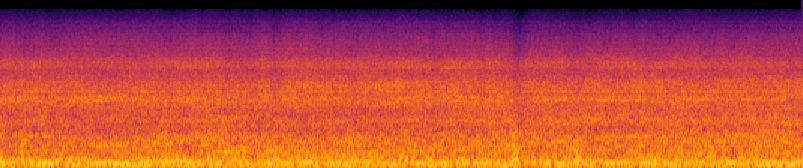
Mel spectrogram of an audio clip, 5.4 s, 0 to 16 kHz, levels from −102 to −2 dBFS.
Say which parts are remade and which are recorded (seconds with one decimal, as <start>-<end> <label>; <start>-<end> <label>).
0.0-5.4 remade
